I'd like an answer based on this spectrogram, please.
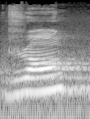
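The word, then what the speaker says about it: wrong: रॉन्ग, W is silent.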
